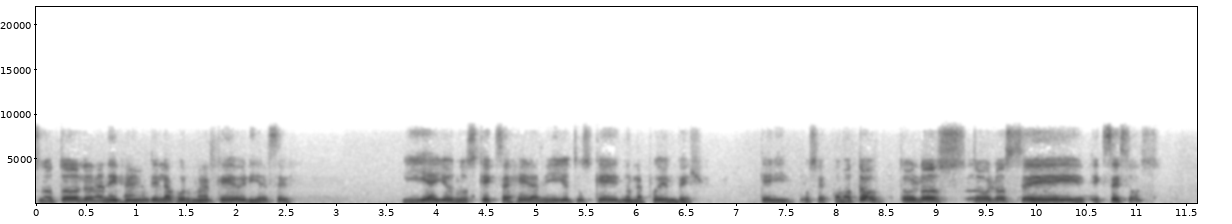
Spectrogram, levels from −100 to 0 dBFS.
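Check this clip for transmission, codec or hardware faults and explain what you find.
Two faults turn up in this speech recording: repeated echo leak and a short dip from background gated by the echo canceller. The call audio itself shows the expected codec band limit near 8 kHz, consistent with Opus.

Echo leak appears at 2.57–2.67, 2.91–3.05, 4.35–4.41, 6.11–6.15, 9.28–9.40, 9.80–9.84 and 10.48–10.65 s. Faint scraps of speech trail the original by about 0.41 s, mostly very quiet but only about 10 dB below the direct level near 9.3 and 10.5 s. They are likely leaked loudspeaker sound the far end's canceller missed. A spectrogram shows delayed, smeared copies of earlier harmonic patterns.

Background gated by the echo canceller occurs at 11.21–11.37 s. The room tone falls by about 7 dB for roughly 150 ms and then recovers, because the canceller clamped the microphone while playback was active. 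The waveform shows a brief notch in the noise floor, and the spectrogram a matching pale vertical band.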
